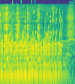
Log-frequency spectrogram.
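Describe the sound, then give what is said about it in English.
A voice imitates a man rudely rinsing his mouth with water, gargling: a loud, steady bubbling rattle with a low throaty hum, held for over a second before cutting off abruptly. “Apparently he rinsed his mouth in a very rude and disgusting fashion.”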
